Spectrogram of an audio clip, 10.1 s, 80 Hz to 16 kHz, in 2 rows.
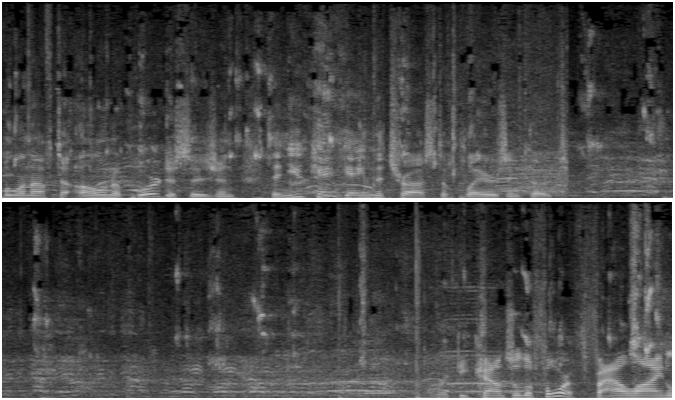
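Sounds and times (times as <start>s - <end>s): voices murmuring: 0.0s - 10.0s.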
